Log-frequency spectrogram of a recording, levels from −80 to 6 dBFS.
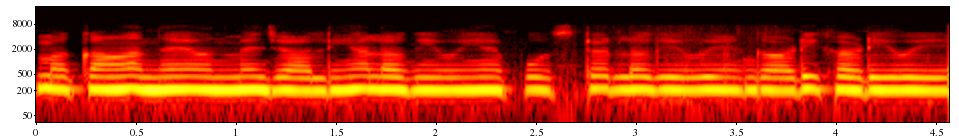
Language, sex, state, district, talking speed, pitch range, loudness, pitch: Hindi, female, Chhattisgarh, Raigarh, 195 wpm, 210-220 Hz, -22 LUFS, 215 Hz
